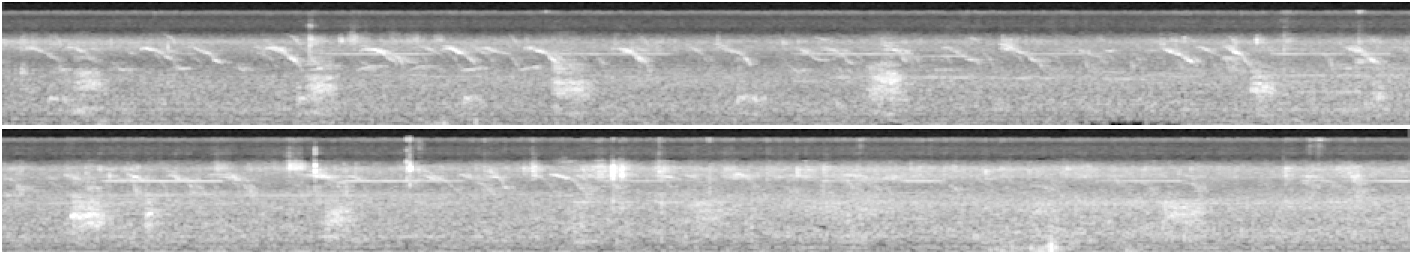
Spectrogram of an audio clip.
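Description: Faint chorus of short, falling bird chirps with free-range chickens clucking among them, and a single sharp click about nine seconds in.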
